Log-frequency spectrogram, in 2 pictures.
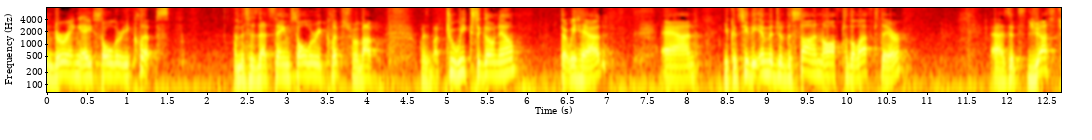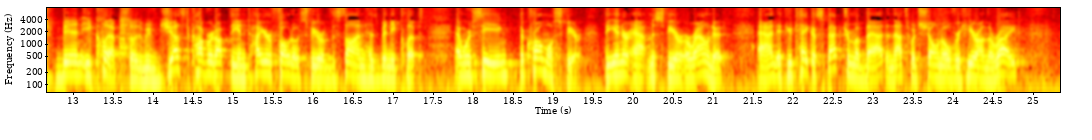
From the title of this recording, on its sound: Live Class Lecture 2013 Nov 15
